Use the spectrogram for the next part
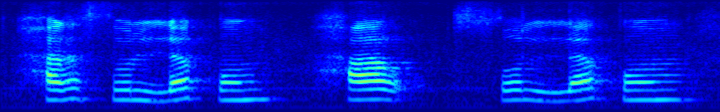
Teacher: اوپر تنوین کا قاعدہ ہمارے پاس آ رہا ہے، ادغام بلا غنہ کریں گے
